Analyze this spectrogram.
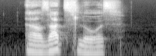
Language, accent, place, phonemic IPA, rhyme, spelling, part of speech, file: German, Germany, Berlin, /ɛɐ̯ˈzat͡sˌloːs/, -oːs, ersatzlos, adjective, De-ersatzlos.ogg
- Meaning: 1. without replacement 2. without compensation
